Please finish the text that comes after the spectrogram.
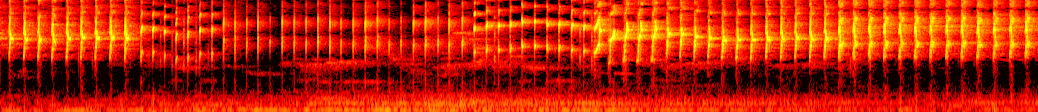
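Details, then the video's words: Chattering ngekek song of a lovebird, used to call rivals: rapid harsh high notes in a long run, with brief sweeping squeals midway before the steady chatter resumes; low background hum. "suara burung lovebird ngetik ngekek"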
